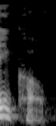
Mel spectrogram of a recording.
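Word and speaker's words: Jacob: 아이 석 이렇게 발음합니다 그리고 야곱은 언제 이 크 업 이렇게 발음하고 유다는 은 지우다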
